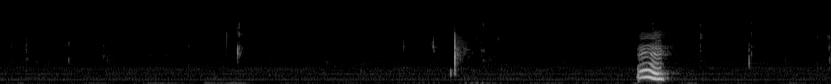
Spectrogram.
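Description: A young woman chews food with her mouth closed.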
